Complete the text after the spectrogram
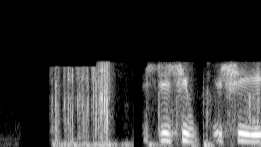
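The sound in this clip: A deck of cards riffles in a short burst of soft papery shuffling during a card reading, followed by a person talking.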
